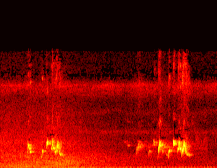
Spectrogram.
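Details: Red-whiskered bulbul from Ubon, Thailand, singing a short warbled phrase, pausing, then a louder rolling series of whistles, amid noticeable background rustle.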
